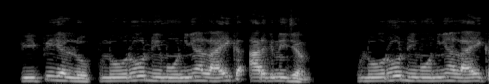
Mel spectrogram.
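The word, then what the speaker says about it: pneumonia: PPLO pleuro निमोनिया like organism, फ्लोरो निमोनिया like organism. यहाँ पे निमोनिया में पी साइलेंट है, इसीलिए भैया यह निकल रहा है।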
